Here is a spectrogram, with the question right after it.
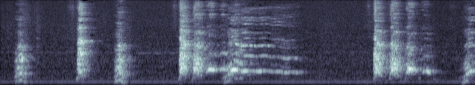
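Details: French Bulldog Boston Terrier female barking at herself on a TV screen. Single sharp barks come spaced about a second apart, then bursts of quick barks trailing into whiny, howl-like tones, with a constant low electrical hum beneath.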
